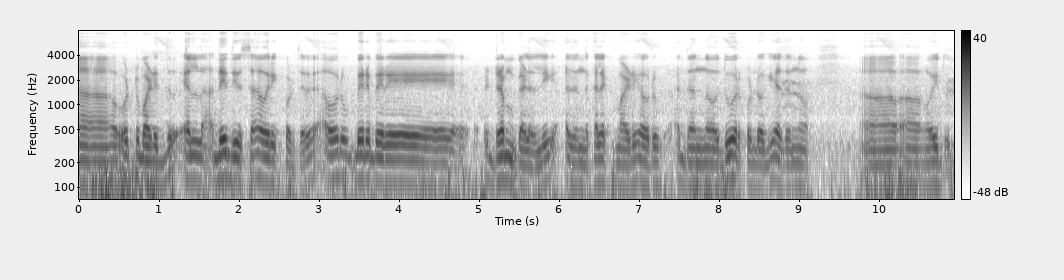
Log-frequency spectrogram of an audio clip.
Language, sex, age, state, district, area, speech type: Kannada, male, 60+, Karnataka, Udupi, rural, spontaneous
